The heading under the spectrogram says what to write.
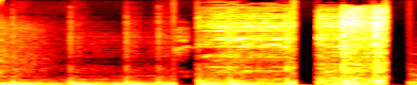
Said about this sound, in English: Blow your air horn.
